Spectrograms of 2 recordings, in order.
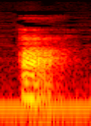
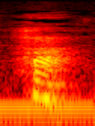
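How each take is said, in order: First: The word begins directly with the vowel. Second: The word begins with an audible h sound. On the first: The speaker calls it right. "It's as if the H isn't there" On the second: The speaker calls it wrong. "You don't say ho, hai, ha"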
